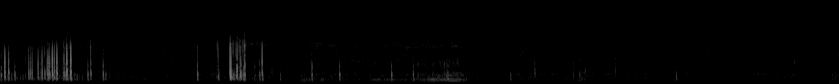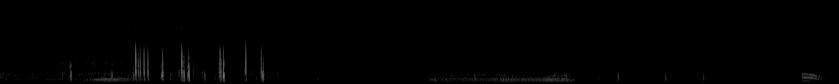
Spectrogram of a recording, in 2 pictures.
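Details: A Labrador dog snoring in sleep: soft, low, fluttering snores recur with pauses, mixed with clicks and rustling nearby.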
